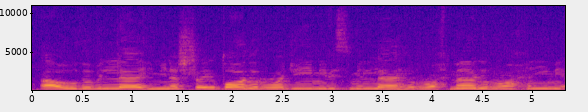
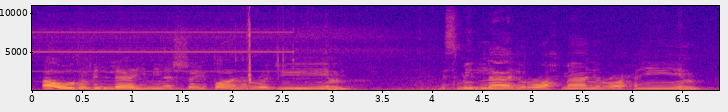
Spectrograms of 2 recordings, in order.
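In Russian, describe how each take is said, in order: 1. Две фразы произносятся слитно, без паузы. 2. Между двумя фразами есть пауза. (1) "все вместе, как говорится, на одном дыхании" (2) "Пауза после истиазы перед басмалей"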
